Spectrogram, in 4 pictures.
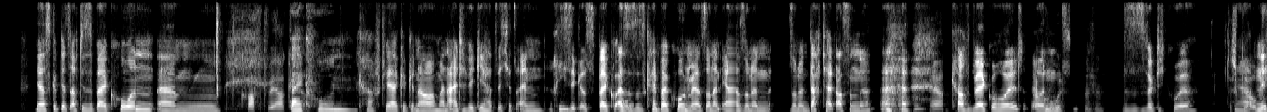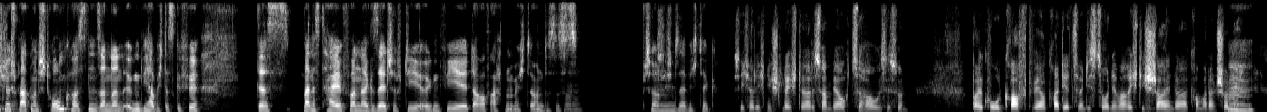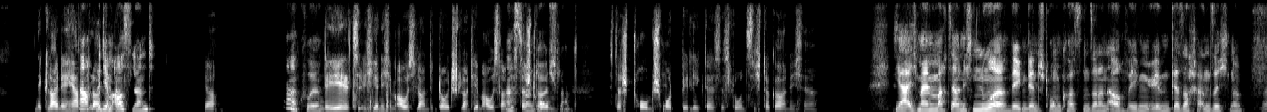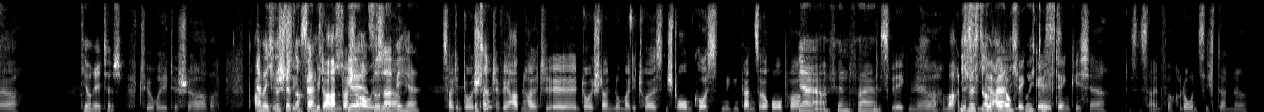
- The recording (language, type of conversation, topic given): German, unstructured, Welche Technik macht dich besonders glücklich?
- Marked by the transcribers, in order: chuckle; laughing while speaking: "und"; other background noise; tapping; unintelligible speech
